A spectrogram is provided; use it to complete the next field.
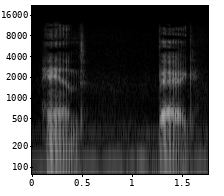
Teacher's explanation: You clearly hear that N sound, right? made with your tongue behind your teeth.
